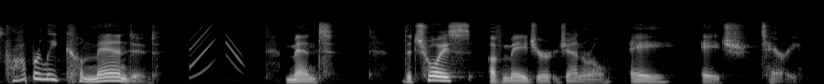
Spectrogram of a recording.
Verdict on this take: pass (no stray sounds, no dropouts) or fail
fail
